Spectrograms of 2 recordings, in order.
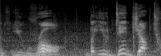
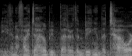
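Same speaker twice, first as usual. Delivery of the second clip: soft, very low half-whisper; 12 semitones lower, 12 dB quieter than usual. Game master voicing Nisa just before she jumps off the tower, in a half-whisper. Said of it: "She just whispers".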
